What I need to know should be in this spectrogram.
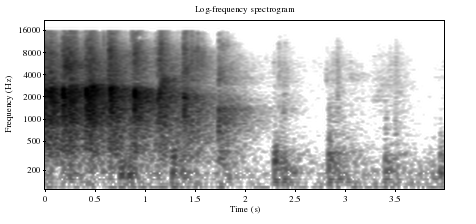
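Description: Footsteps tap across a wooden stage.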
